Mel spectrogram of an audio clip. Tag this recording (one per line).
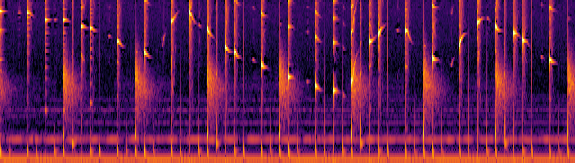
rythms
electro
clavia
synth-beat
